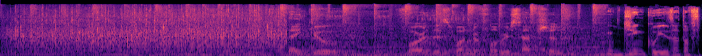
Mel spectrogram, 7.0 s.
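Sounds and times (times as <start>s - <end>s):
applause greeting Pope Leo XIV in the Paul VI Hall at the Vatican: 0.0s - 3.2s
speech: 2.9s - 7.0s.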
